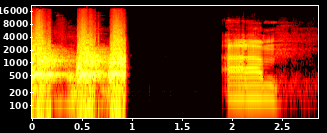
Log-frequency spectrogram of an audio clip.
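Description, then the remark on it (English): A dog named Matilda lets out three loud, quick barks in rapid succession, followed after a second of silence by a brief tonal voiced sound. “So when Matilda stops barking”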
